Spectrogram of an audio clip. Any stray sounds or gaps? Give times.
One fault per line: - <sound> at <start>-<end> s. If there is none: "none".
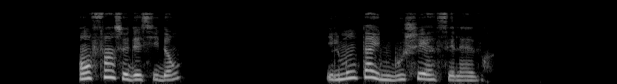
none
